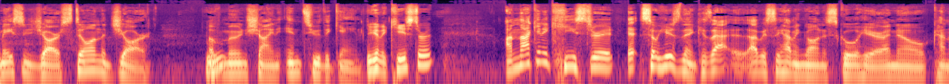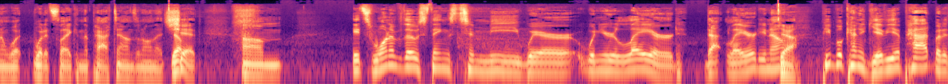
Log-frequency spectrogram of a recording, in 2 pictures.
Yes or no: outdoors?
yes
